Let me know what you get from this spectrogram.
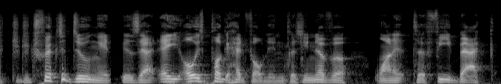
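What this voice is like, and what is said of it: Bronx accent. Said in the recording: “my Bronx accent”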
